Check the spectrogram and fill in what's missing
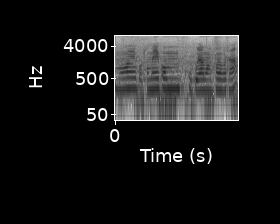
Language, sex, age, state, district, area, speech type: Assamese, female, 45-60, Assam, Lakhimpur, rural, spontaneous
